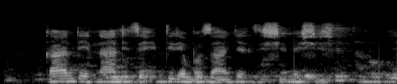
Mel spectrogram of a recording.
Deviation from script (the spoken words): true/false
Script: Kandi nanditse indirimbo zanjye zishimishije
false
